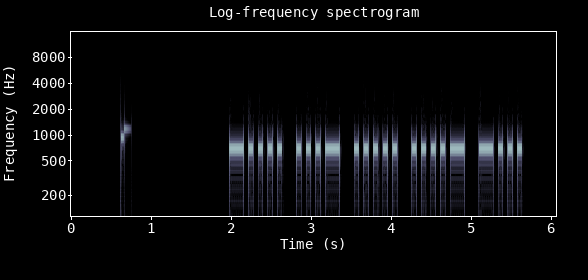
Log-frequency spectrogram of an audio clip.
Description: Morse code, heard as a keyed tone, about 20 wpm, 700 Hz. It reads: 6V54B
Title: Five Challenging Letter-Number Combinations 20wpm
